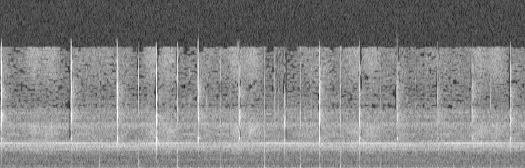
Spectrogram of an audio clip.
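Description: A small wooden spring clothespin, held in the fingers close to the mic, is snapped open and shut, giving about eleven short, bright, dry clicks spread unevenly over five seconds. A steady high tone and a faint low rumble sit underneath the whole clip.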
